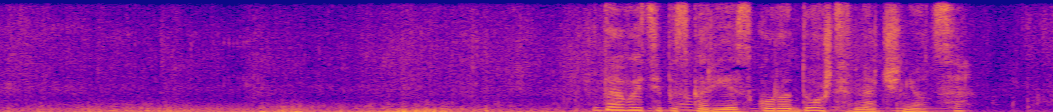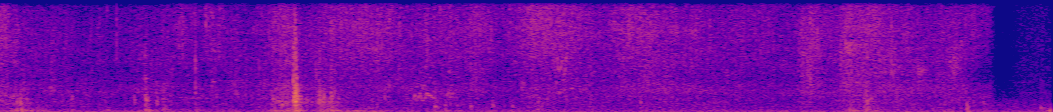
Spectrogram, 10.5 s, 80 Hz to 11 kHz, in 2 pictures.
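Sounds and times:
thunder rumbling overhead: 0:00.0 - 0:07.3
speech: 0:03.0 - 0:05.0.

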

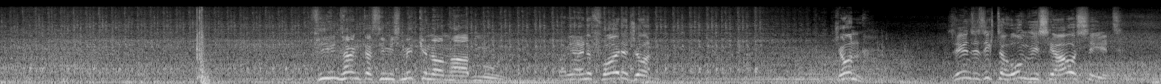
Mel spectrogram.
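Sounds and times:
American military supply truck engine rumbling: 0:00.0 - 0:11.6
speech: 0:03.2 - 0:06.7, 0:08.4 - 0:08.7, 0:09.5 - 0:11.4.

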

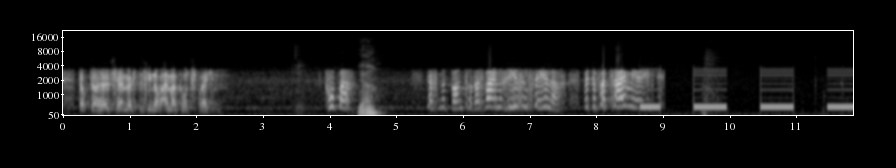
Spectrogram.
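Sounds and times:
speech: 0:00.2 - 0:02.5, 0:04.0 - 0:04.8, 0:05.8 - 0:09.0
telephone busy tone after the call line drops: 0:08.7 - 0:11.8.

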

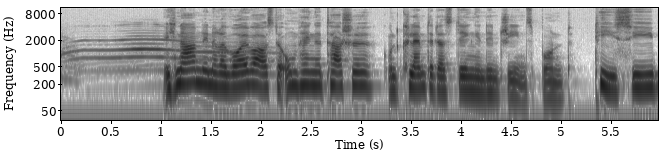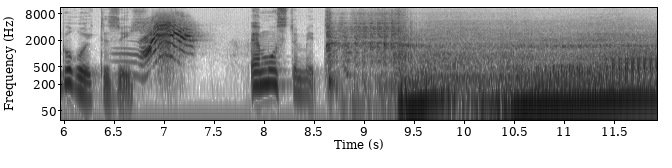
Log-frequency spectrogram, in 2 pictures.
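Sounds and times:
speech: 0:01.0 - 0:07.0, 0:07.9 - 0:09.0
car engine roaring as the car speeds away: 0:08.7 - 0:11.9.

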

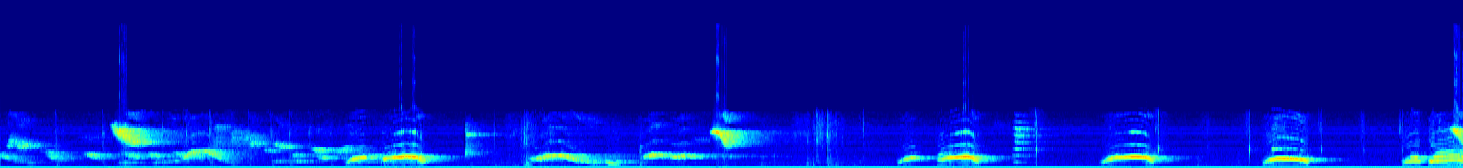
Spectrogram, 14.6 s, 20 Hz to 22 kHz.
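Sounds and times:
bird song of whistled phrases: 0:00.0 - 0:07.6, 0:09.0 - 0:10.4, 0:11.0 - 0:11.8, 0:12.6 - 0:13.4, 0:14.3 - 0:14.6.

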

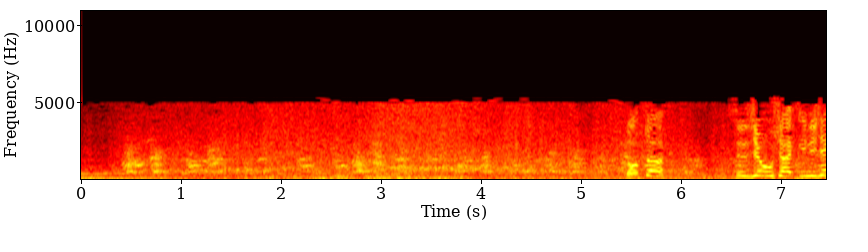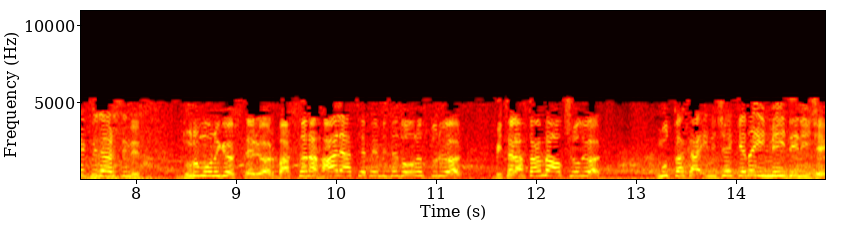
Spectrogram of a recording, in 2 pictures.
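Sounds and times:
sled dogs barking and yipping while being harnessed to a sled: 0:00.2 - 0:14.8
speech: 0:05.5 - 0:06.0, 0:06.5 - 0:14.8.

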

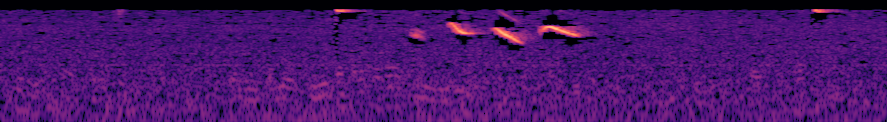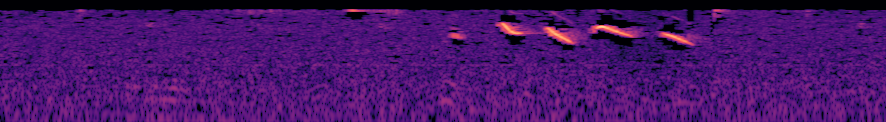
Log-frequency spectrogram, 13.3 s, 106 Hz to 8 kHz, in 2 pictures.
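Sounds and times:
green-winged saltator singing clear whistled notes: 0:02.6 - 0:04.5, 0:09.2 - 0:12.2.

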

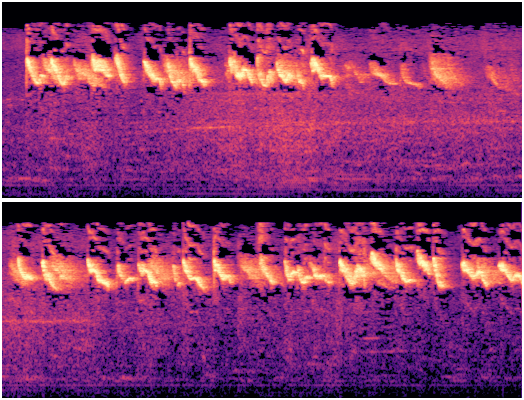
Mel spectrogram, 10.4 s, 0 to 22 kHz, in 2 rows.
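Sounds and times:
Oriental magpie-robin singing: 0:00.0 - 0:10.4.

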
